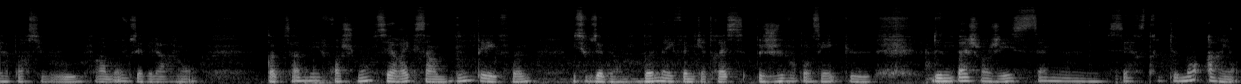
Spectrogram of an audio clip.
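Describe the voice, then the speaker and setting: Guy rambling through a phone review, lots of ums, low gravelly dark tone. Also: slight background noise. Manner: hesitant, full of fillers. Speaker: vlogger. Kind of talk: casual phone review vlog.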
